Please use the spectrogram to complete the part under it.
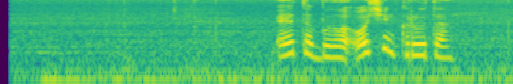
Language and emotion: Russian, neutral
